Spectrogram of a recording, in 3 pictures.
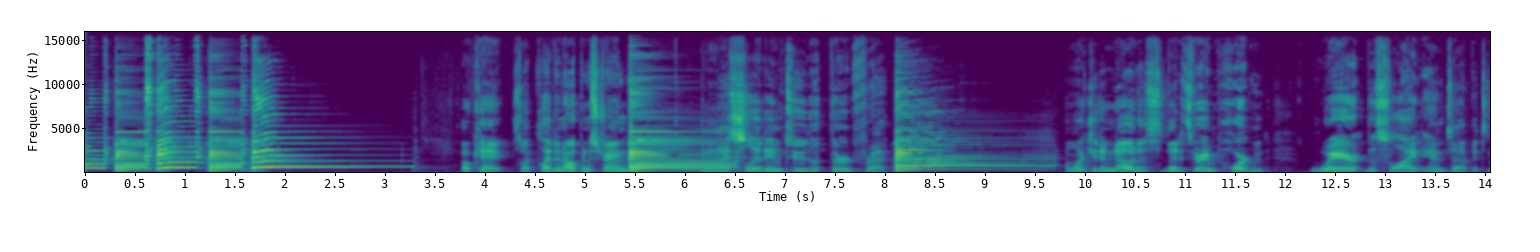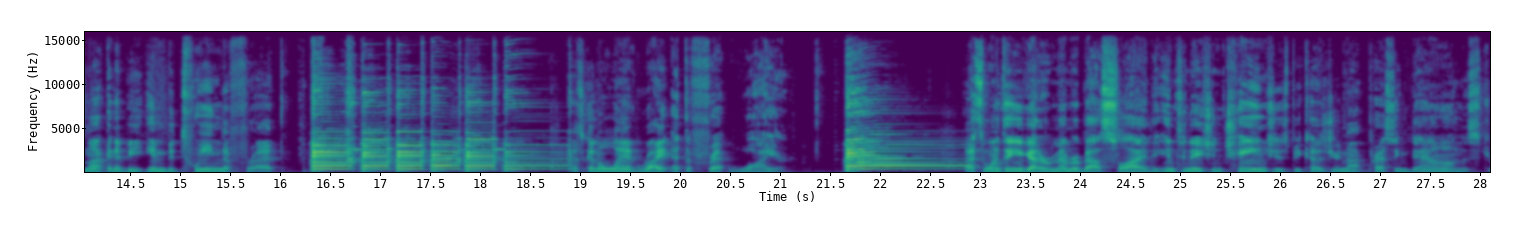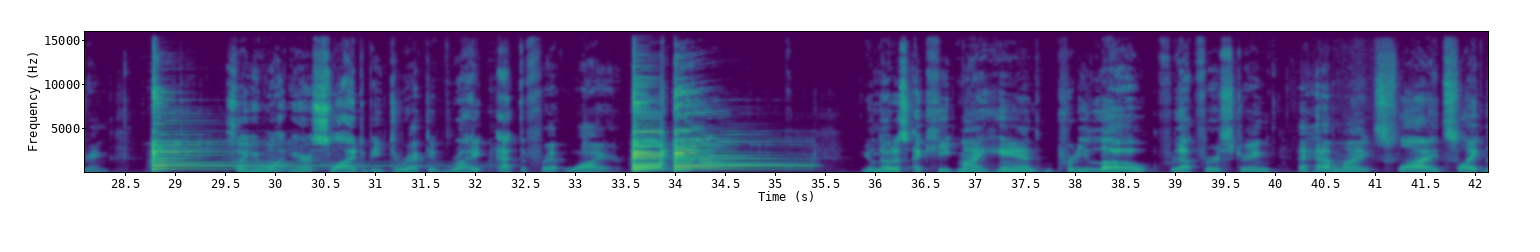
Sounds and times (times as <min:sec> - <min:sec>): Speech: 0:03.8 - 0:05.5, 0:06.2 - 0:08.1, 0:09.8 - 0:16.0, 0:18.9 - 0:21.2, 0:22.9 - 0:28.4, 0:29.5 - 0:33.5, 0:35.9 - 0:42.1.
